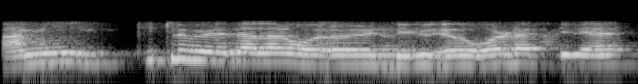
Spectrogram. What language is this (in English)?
Konkani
